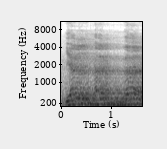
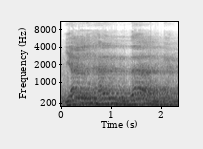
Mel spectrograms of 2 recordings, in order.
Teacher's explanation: Yalhazalika sama sukun bertemu dengan dal. Cara membacanya adalah dengan diidgamkan. Seakan-akan tsa ini tidak ada jadi langsung ditasdidkan.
